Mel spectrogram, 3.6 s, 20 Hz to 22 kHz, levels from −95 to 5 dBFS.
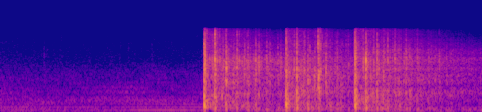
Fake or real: real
